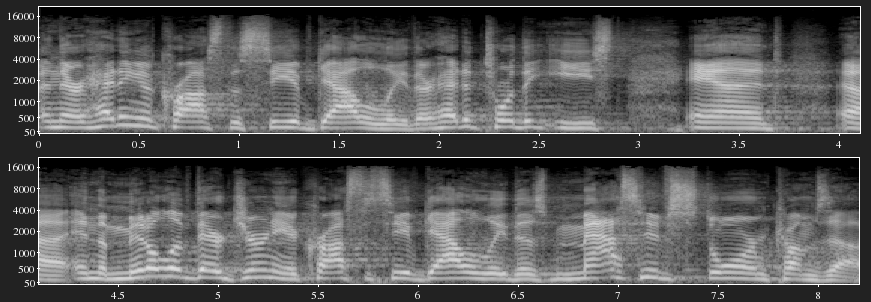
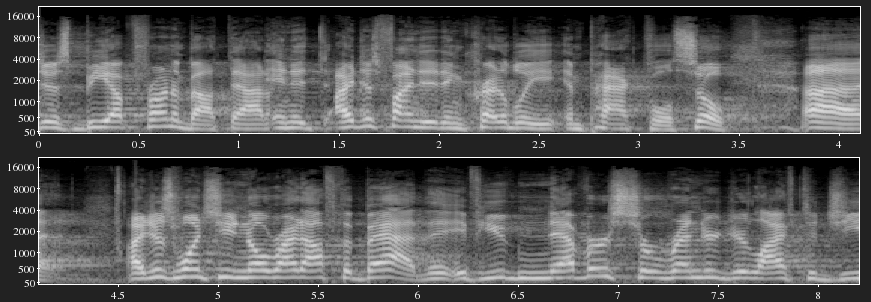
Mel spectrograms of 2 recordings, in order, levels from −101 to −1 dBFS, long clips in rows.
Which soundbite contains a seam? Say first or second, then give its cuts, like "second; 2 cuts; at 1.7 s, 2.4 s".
second; 1 cut; at 1.1 s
